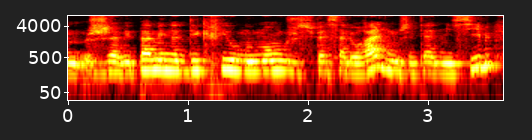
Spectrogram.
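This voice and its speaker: Room echo is audible as a woman talks at a medium pitch. Her pitch varies in an ordinary way. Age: 30s. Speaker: literature teacher. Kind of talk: interview. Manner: halting.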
